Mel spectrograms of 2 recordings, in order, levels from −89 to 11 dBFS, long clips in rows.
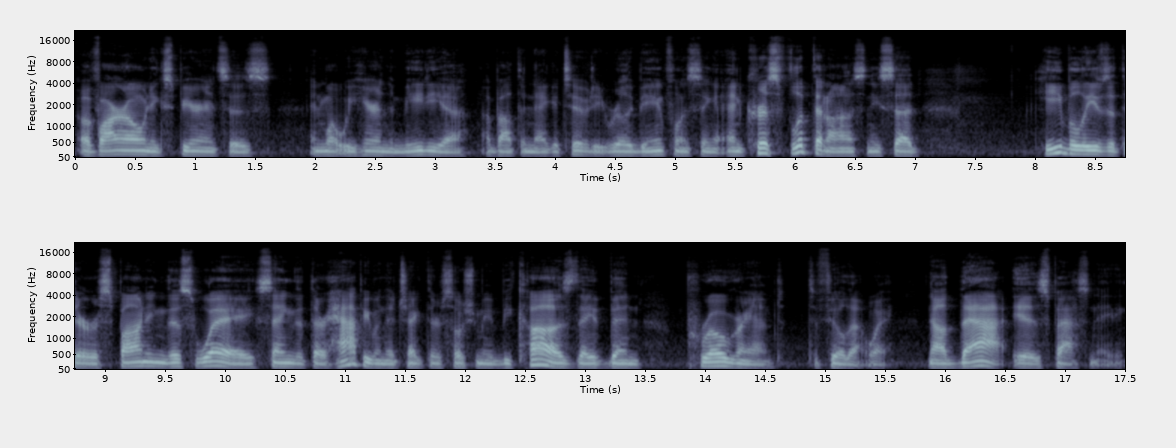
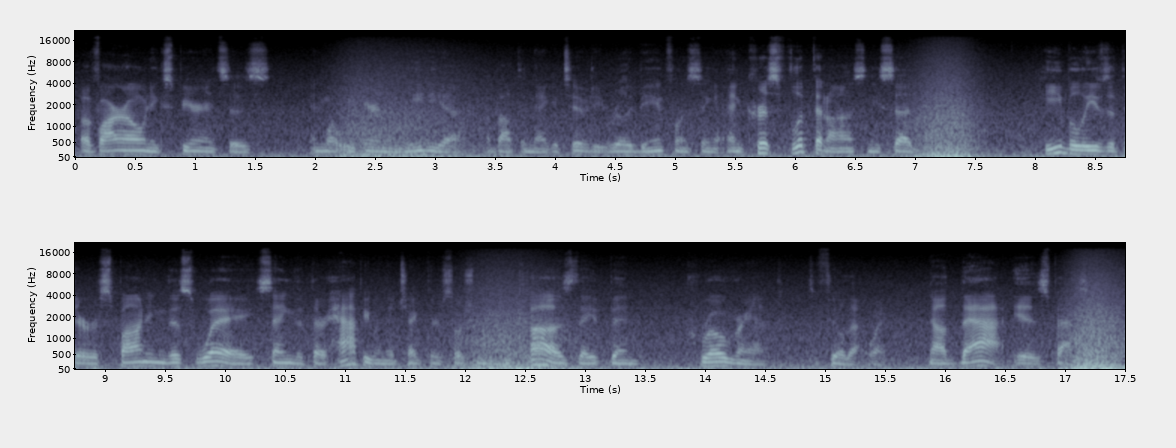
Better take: first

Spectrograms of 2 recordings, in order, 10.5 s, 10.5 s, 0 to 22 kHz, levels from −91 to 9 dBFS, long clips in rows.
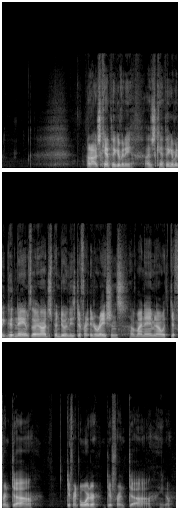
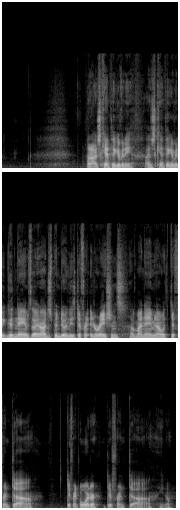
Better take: second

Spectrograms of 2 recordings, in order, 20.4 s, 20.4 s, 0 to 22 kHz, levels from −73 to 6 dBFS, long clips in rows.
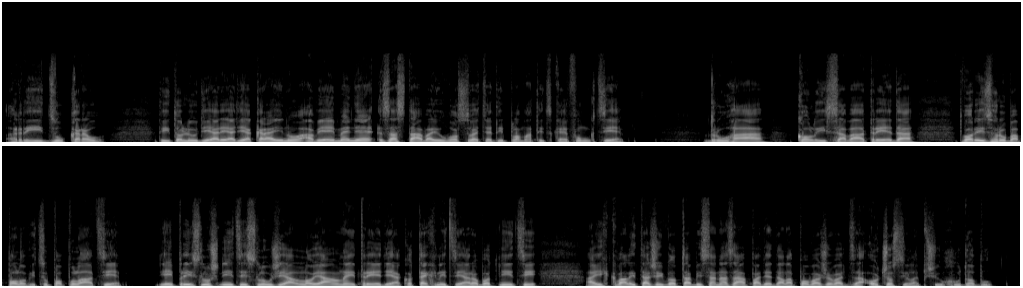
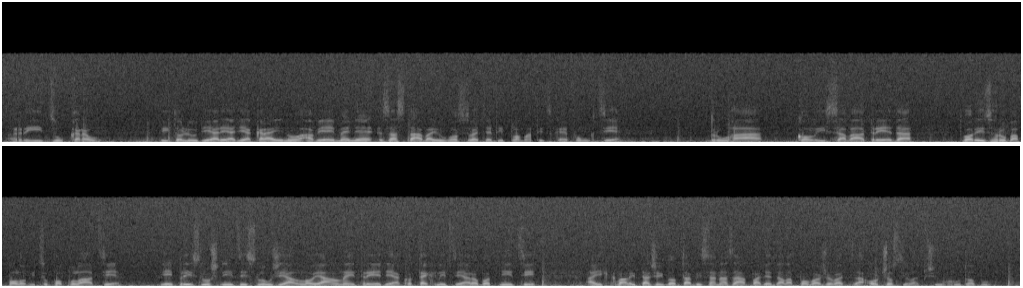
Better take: first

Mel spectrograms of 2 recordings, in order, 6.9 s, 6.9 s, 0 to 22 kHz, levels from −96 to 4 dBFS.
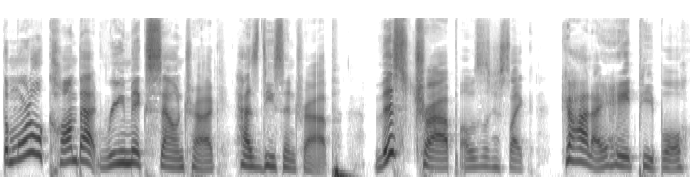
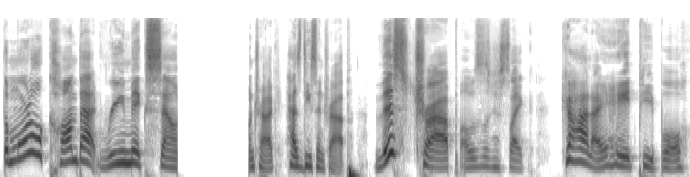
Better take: first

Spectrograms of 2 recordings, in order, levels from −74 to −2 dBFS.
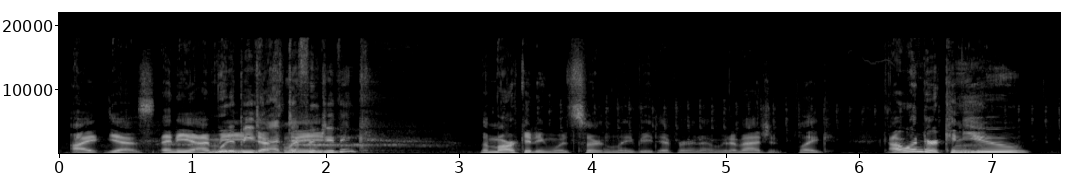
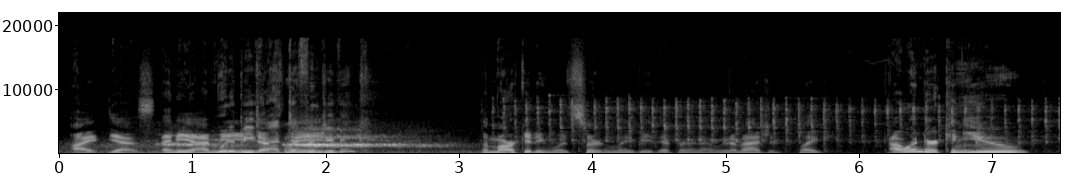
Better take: first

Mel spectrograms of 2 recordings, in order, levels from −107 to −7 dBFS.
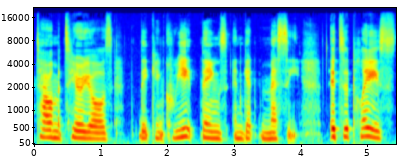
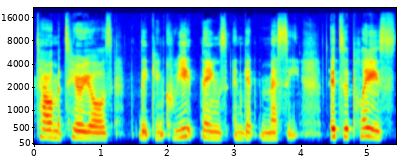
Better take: first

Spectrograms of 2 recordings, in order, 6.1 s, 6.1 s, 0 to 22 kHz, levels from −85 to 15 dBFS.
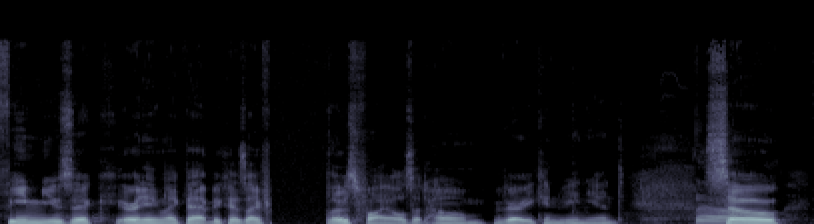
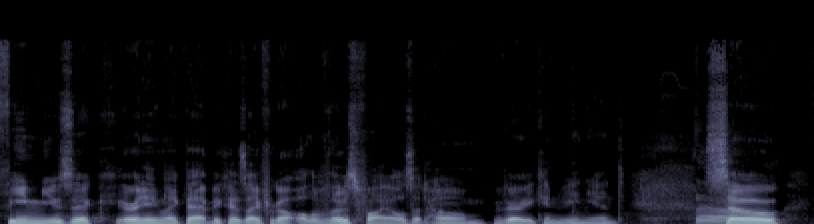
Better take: second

